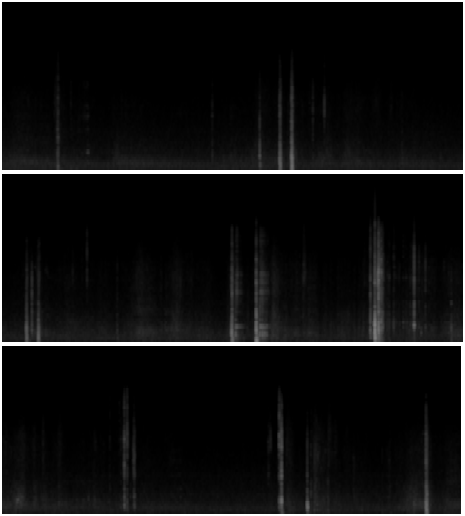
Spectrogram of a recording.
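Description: A knife taps and scrapes against dry wood.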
